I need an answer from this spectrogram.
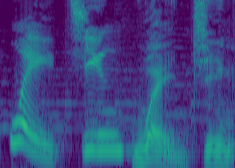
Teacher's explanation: Wei Jing, and it's fourth tone, first tone.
